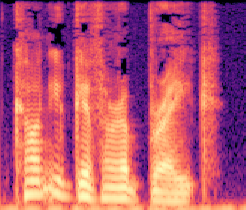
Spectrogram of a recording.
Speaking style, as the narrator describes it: Harry asked Ron quietly

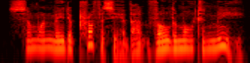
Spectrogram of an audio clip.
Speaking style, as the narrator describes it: he said quietly

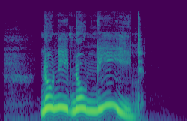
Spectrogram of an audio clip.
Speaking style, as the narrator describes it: said the Fool desperately

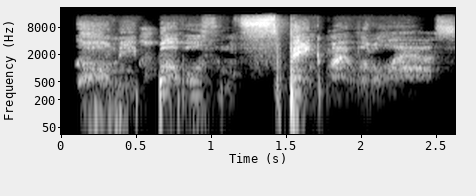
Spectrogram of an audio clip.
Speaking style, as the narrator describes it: you just whisper in ear

